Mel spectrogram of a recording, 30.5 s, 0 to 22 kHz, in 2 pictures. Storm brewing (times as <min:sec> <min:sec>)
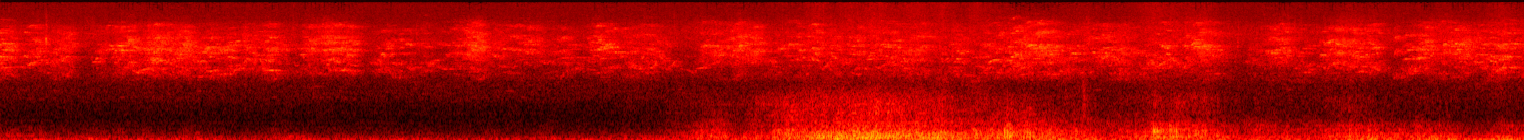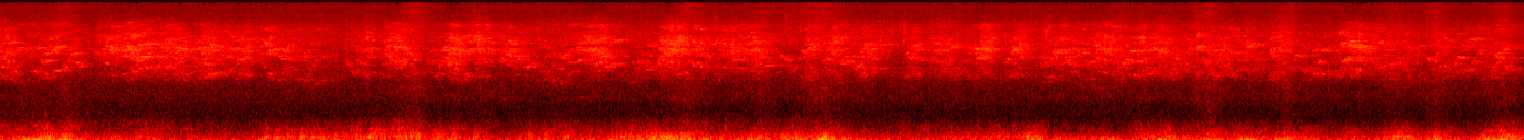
0:06.3 0:30.4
